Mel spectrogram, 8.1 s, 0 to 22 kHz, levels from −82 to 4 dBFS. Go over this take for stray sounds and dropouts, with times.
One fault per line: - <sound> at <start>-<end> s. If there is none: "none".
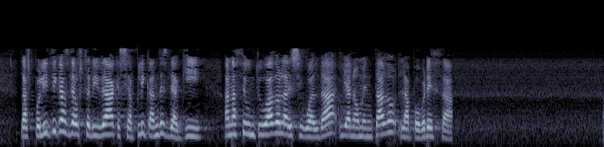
none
